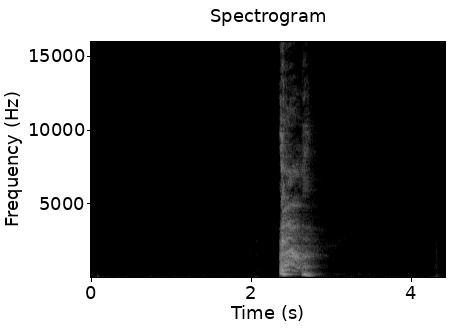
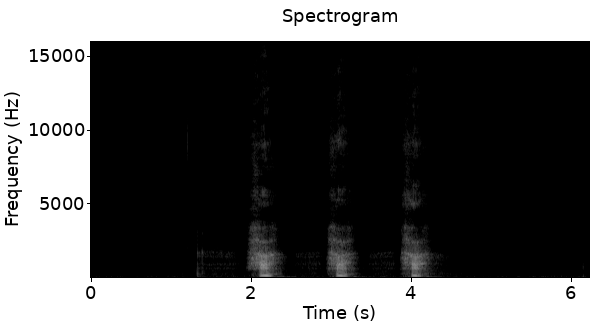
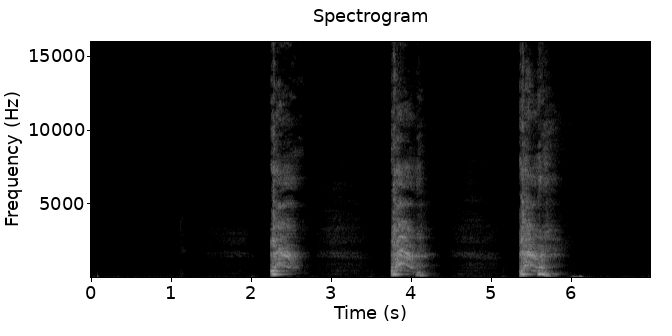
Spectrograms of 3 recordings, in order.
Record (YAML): cough_length: 4.4 s
cough_amplitude: 6170
cough_signal_mean_std_ratio: 0.23
exhalation_length: 6.2 s
exhalation_amplitude: 3075
exhalation_signal_mean_std_ratio: 0.28
three_cough_length: 7.0 s
three_cough_amplitude: 5995
three_cough_signal_mean_std_ratio: 0.33
survey_phase: beta (2021-08-13 to 2022-03-07)
age: 45-64
gender: Male
wearing_mask: 'No'
symptom_none: true
smoker_status: Never smoked
respiratory_condition_asthma: false
respiratory_condition_other: false
recruitment_source: REACT
submission_delay: 2 days
covid_test_result: Negative
covid_test_method: RT-qPCR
